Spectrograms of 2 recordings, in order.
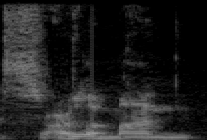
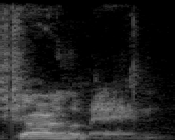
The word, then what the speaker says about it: Charlemagne: Charlemagne Magna. Magna. We pronounce it Charlemagne. I believe the French is Charlemagne. Charlemagne. Yes, French. The French, as usual, add multiple letters that you just ignore all those letters.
